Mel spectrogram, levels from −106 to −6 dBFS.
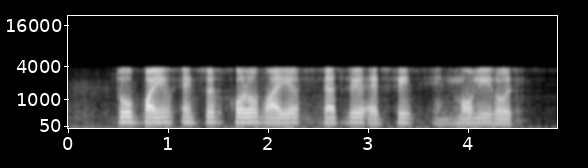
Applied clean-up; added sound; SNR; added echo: neural separator model SepFormer WHAMR!.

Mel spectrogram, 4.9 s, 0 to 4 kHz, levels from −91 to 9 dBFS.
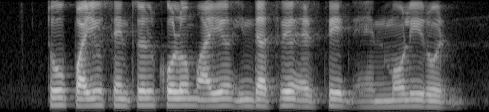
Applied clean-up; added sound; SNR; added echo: none; none; none; none.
